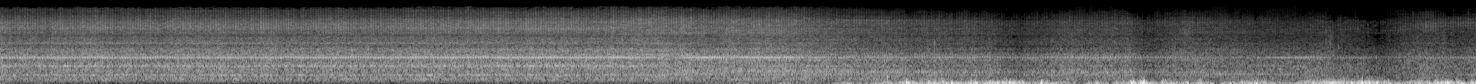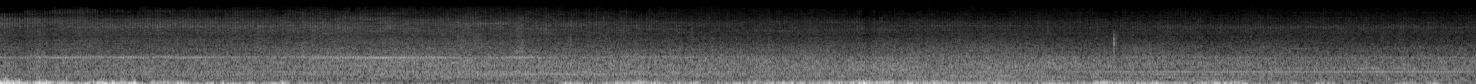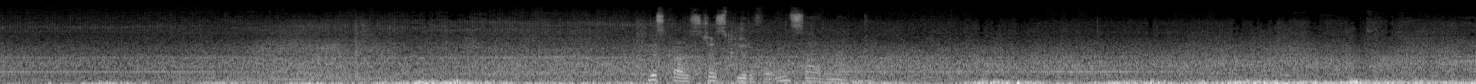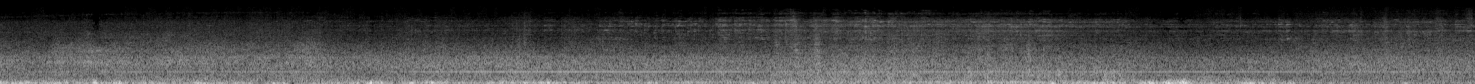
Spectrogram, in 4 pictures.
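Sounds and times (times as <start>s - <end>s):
car engine idling: 0.0s - 41.9s
high whine: 0.0s - 59.0s
wind buffeting microphone: 7.6s - 37.0s, 37.6s - 59.0s.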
